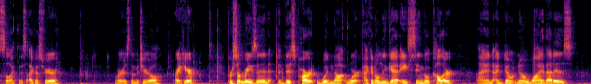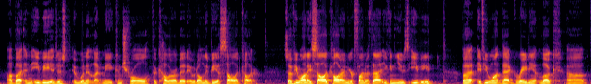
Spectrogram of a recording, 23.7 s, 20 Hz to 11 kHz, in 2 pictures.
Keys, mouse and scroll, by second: 1.7 shift+F3, 4.0 n, 4.3-6.8 middle drag, 4.8-5.5 scroll up 2, 6.8-8.3 right drag, 9.3-10.6 scroll up 1, 10.7-12.2 middle drag, 11.5 g, 12.2 click, 14.5-16.3 scroll down 1.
